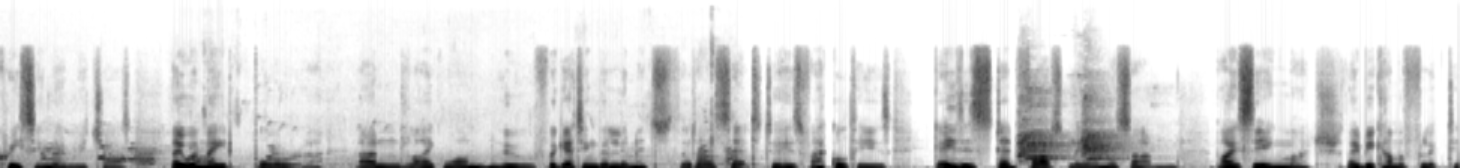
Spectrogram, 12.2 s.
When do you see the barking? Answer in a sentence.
You can hear the barking from 0.3 to 2.4 s, from 5.2 to 6.6 s and from 8.5 to 9.5 s.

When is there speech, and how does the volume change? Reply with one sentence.
The speech can be heard from 0.0 to 12.1 s, at a steady volume.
